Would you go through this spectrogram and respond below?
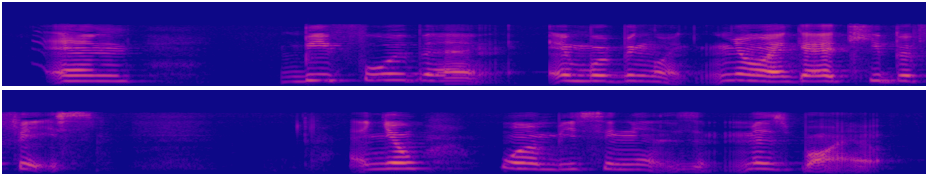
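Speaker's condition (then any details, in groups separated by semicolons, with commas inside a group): Cerebral palsy; able to articulate and speak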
